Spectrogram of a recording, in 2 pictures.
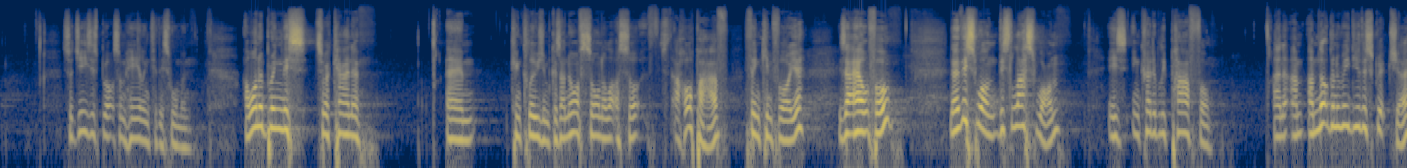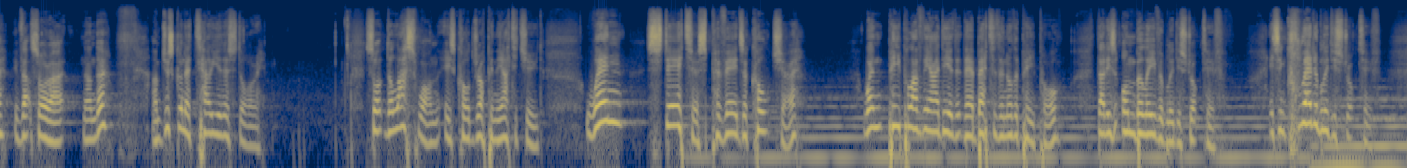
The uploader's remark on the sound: Recorded live at Life Church on Sunday 22nd March 2015.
